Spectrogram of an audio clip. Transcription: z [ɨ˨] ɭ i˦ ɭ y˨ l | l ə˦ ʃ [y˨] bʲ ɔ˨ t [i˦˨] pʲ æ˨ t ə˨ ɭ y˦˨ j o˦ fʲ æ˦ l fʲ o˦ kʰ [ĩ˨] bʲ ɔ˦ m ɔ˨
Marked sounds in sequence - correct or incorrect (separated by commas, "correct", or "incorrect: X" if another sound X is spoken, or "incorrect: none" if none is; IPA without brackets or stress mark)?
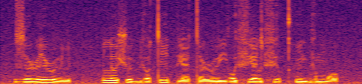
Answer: correct, correct, correct, incorrect: ĩ˦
